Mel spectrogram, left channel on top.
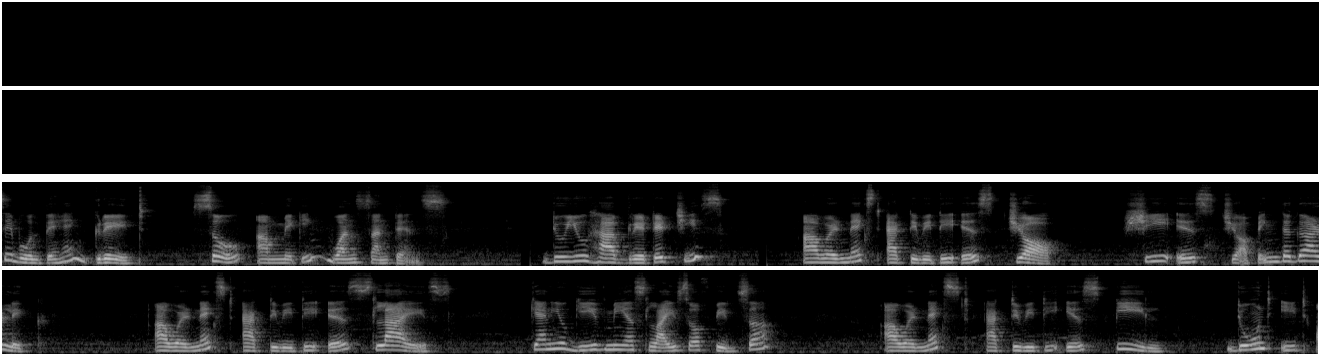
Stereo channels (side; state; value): left; silent; digital silence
